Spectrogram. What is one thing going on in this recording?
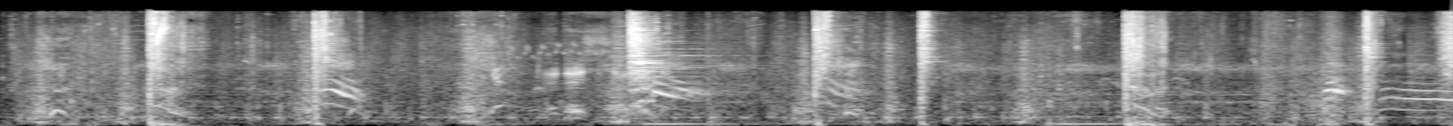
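Metal blades clash and ring in sharp, repeated strikes.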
